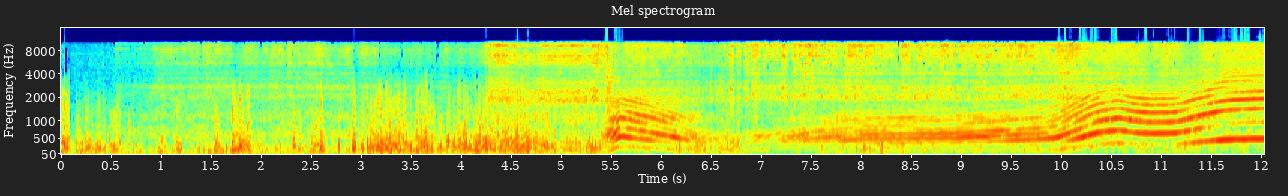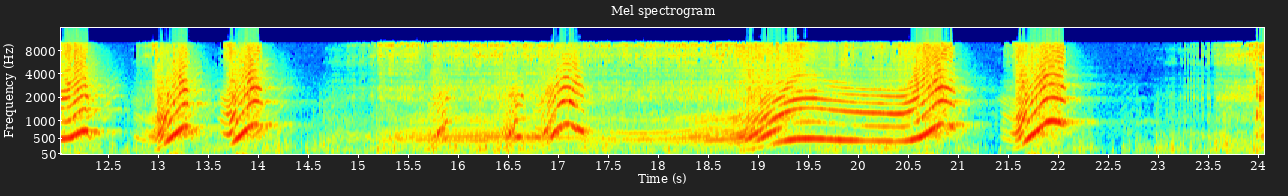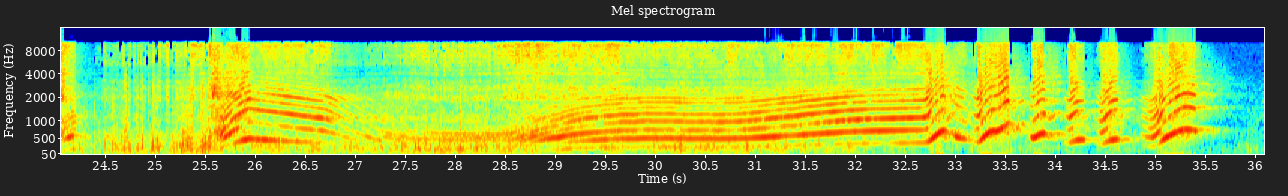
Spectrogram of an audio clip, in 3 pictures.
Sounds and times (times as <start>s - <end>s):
Siren: 10.0s - 14.3s, 19.0s - 22.4s, 30.8s - 35.8s.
